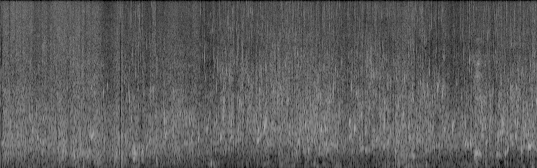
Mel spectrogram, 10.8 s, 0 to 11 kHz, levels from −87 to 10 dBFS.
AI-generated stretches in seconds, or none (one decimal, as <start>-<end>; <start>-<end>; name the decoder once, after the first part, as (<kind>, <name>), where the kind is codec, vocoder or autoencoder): none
